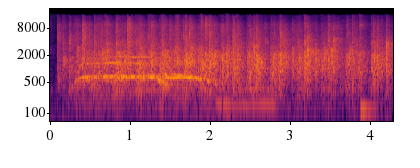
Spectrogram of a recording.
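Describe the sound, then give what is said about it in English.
A live audience in Phoenix breaks into loud, sustained applause to vote for one side of a contest, a dense wash of clapping hands that holds steady for several seconds, with a brief whistle-like tone rising over it early on. “So if you think Fanshawe and Anya and therefore Jack is in the right, applaud now.”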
